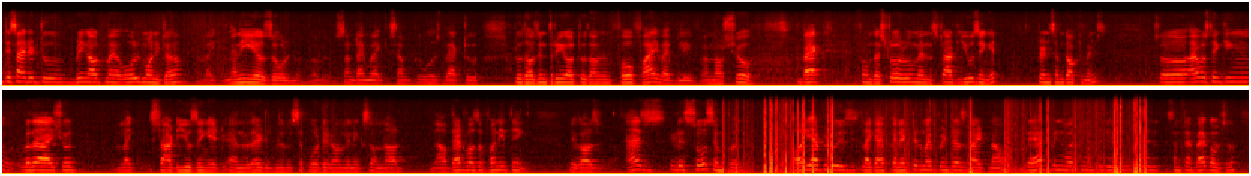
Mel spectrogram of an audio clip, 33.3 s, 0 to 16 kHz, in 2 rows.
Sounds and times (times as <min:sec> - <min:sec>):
Speech: 0:00.0 - 0:10.0, 0:10.7 - 0:14.7, 0:15.4 - 0:17.6, 0:18.2 - 0:23.6, 0:24.2 - 0:26.5, 0:27.1 - 0:33.2.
